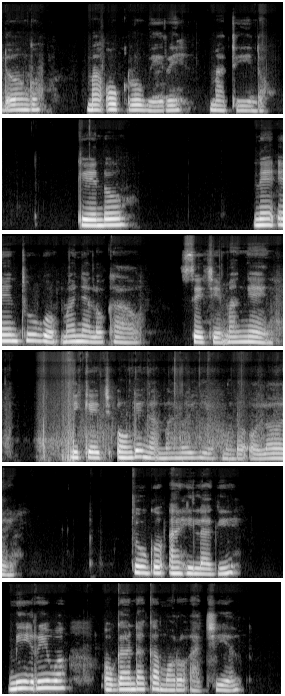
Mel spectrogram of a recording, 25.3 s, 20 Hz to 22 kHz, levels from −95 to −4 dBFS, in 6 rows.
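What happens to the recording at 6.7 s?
Scattered short gaps run from 6.57 to 7.44 s: about five tiny packet losses, none longer than roughly 10 ms, each patched by extending the preceding sound. The speech stays clear but picks up brief ticks and smears. Unlike a single dropout, the holes are spread out and filled rather than left silent.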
